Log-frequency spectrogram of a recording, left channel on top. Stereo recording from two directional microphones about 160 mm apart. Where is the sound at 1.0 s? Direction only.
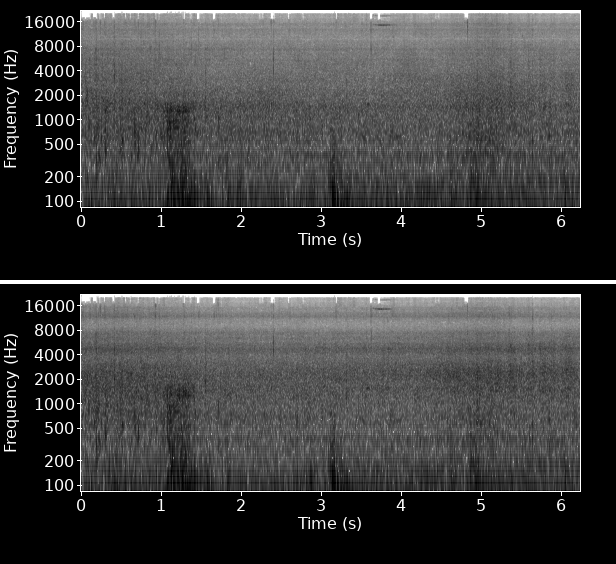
15° right (ahead or behind).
